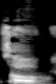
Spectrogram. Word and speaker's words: Seoul: Do you know how to say it? – Seoul, just Seoul.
